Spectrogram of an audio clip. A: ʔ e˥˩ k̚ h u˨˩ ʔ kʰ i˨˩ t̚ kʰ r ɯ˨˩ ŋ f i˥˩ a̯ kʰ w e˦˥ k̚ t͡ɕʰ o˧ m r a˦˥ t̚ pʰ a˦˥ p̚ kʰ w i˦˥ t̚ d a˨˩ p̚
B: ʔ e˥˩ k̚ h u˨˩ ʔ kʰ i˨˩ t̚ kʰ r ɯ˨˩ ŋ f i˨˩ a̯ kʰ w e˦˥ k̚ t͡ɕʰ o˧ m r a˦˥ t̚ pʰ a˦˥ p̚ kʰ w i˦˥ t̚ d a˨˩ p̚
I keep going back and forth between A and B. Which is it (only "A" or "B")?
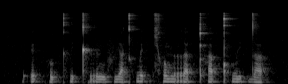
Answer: B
